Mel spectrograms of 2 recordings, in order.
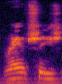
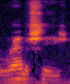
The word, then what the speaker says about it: Ramesses: this period of time ramses the third or more probably it would be uh ramesses is a little bit better pronunciation with that this is the uh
